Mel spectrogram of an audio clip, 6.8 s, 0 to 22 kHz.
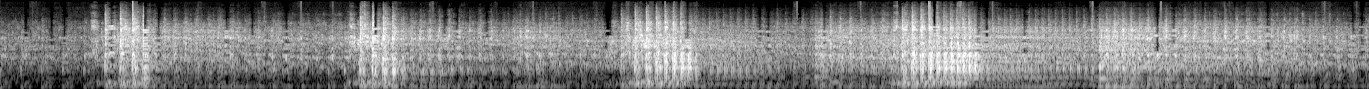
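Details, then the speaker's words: Royal Enfield 500 Electra X (AVL) single-cylinder after full engine tuning, clutch and possibly gearbox work still pending, no decompressor; single-cylinder thump with periodic rev swells over a steady idle, even and healthy, no knocks or rattles. "I haven't got the decompressor anymore, so I'm just going to have to switch it off to stop it. But, overall that sounds promising, I'm happy with that."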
